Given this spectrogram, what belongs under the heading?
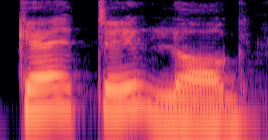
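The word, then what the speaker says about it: catalogue: आपको इंग्लिश की मीनिंग के आखिरी में जी यू ई लिखा मिले तो आपको उसे ग पढ़ना होता है। तो मीनिंग क्या बनी? कैटलॉग।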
